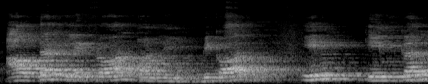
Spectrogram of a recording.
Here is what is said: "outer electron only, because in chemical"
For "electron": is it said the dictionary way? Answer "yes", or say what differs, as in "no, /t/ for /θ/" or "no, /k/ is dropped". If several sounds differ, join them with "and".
yes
